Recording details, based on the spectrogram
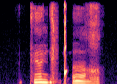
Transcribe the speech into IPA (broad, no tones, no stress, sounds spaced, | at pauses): kʲ ə̃ ɡʲ ɨ ǃʼ ə̃ ʁ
